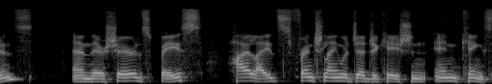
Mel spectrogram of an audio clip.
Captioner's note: french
